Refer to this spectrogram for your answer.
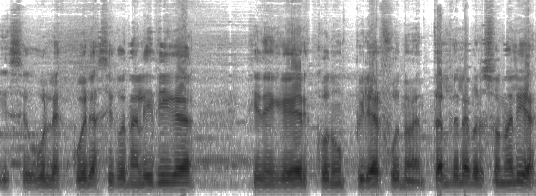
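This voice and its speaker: Noticeable background noise sits behind the speech. A man talks at a medium pitch. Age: 60s. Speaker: chess player and university lecturer. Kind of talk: casual interview chat.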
